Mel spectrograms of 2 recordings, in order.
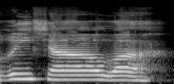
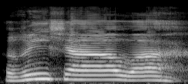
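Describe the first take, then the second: First: The word stops, ending in a soft h sound. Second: The word stops, ending in a soft h sound.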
